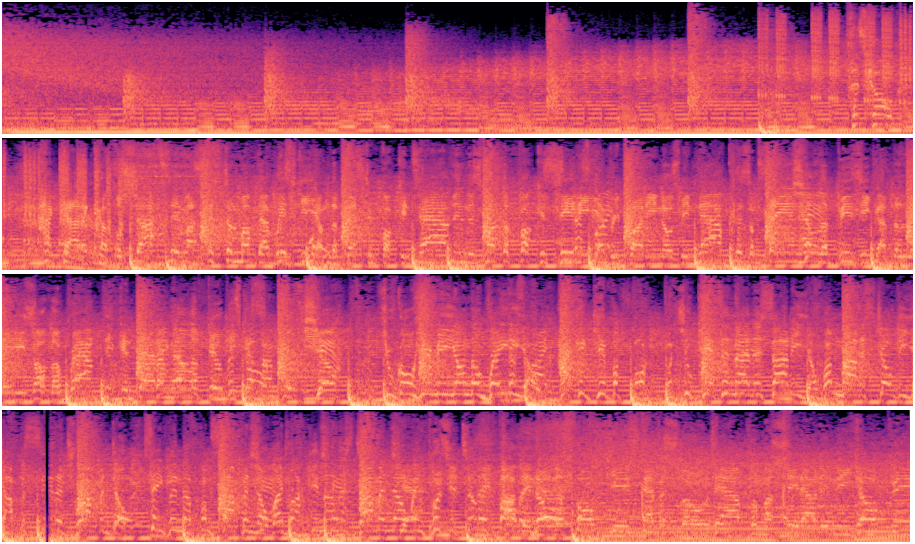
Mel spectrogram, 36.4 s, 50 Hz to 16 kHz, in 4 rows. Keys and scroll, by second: 6.6 ctrl+t, 19.6 ctrl+e, 30.5 ctrl+d, 36.2 ctrl+e.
